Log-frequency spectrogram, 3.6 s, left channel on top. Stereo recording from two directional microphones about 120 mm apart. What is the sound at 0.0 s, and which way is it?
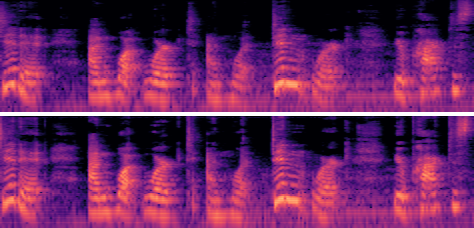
Speech, 25° right (ahead or behind).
